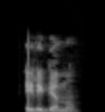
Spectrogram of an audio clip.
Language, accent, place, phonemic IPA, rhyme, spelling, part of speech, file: French, France, Lyon, /e.le.ɡa.mɑ̃/, -ɑ̃, élégamment, adverb, LL-Q150 (fra)-élégamment.wav
- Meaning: elegantly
